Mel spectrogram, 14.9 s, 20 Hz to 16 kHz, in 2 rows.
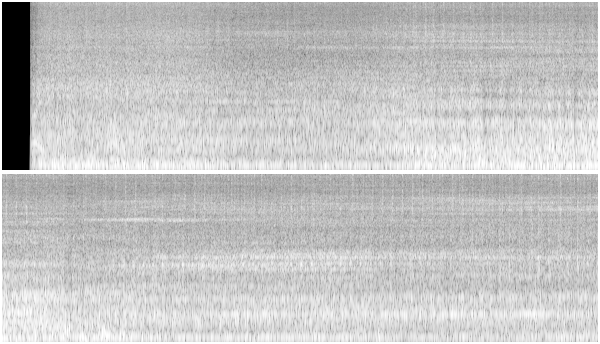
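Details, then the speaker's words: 305 small-block Chevy V8 at idle: a light, quick ticking of about three a second over the rumble, loud on the driver's side and barely heard on the passenger side. Exhaust leak or worn lifter suspected. "You can hear it real good over here on the driver's side. On the passenger side, you can't really hear it."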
